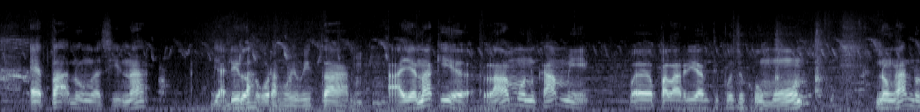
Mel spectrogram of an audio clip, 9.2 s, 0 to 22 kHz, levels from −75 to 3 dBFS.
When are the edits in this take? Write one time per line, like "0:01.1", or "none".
0:03.7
